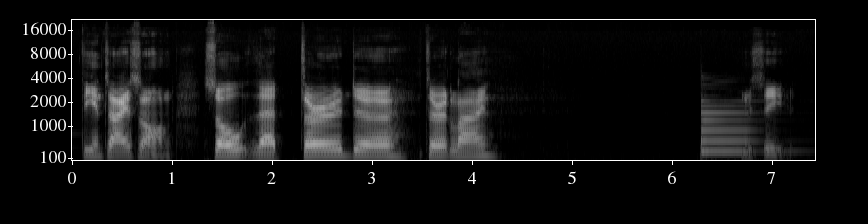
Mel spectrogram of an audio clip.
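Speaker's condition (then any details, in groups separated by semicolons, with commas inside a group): No condition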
